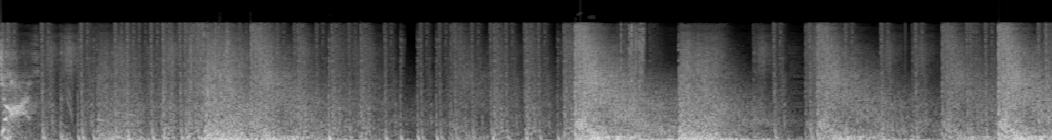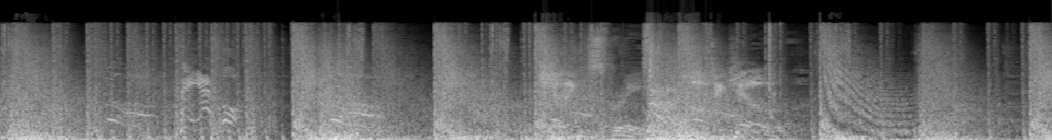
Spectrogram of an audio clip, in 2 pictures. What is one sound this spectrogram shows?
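Gunshots crack out in loud bursts.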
